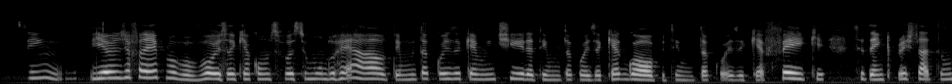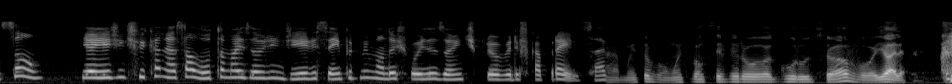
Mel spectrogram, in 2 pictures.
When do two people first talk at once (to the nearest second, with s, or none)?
none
